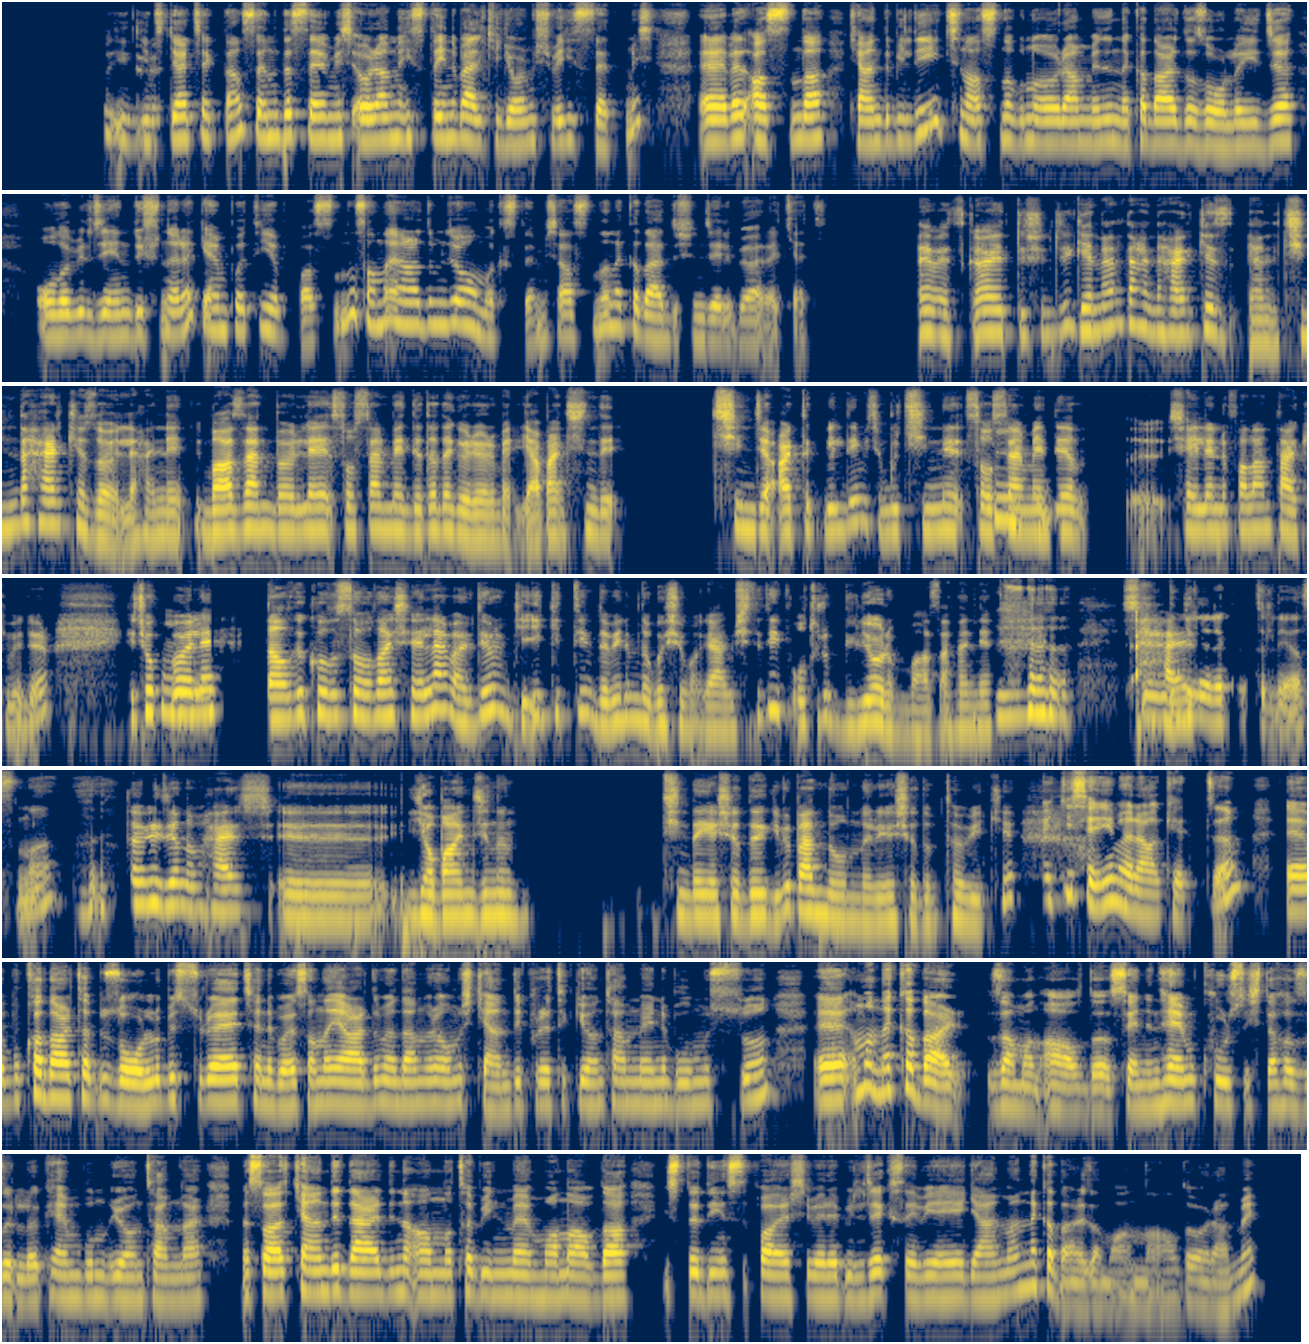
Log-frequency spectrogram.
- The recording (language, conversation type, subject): Turkish, podcast, Kendi kendine öğrenmeyi nasıl öğrendin, ipuçların neler?
- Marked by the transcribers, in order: tapping; other background noise; chuckle; chuckle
